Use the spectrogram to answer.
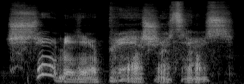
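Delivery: high gravelly creature voice, slow; Golem voice. Pretend. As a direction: rasp and whine like a cave creature. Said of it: "I could do that one a little better".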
